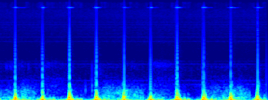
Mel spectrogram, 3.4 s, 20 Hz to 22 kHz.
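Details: Male's very fast, regular, pounding heartbeat with heavy breathing during about 15 minutes of intense cardio, roughly 175 per minute, said to reach close to 200 bpm: exercise-induced tachycardia.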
